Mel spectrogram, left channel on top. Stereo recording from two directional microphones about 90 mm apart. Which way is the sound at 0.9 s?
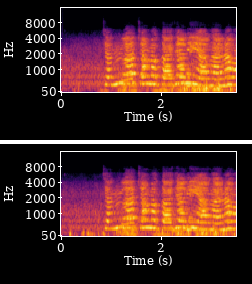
35° left (ahead or behind).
